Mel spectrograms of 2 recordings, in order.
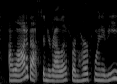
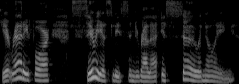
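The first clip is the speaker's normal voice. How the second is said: ordinary delivery, nothing marked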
